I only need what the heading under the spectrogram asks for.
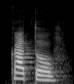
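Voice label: "катов", Komi, female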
